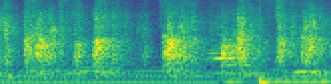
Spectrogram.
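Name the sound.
audience clapping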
